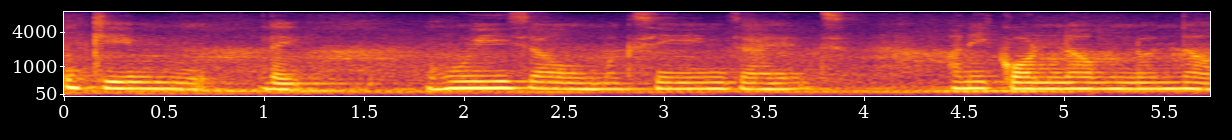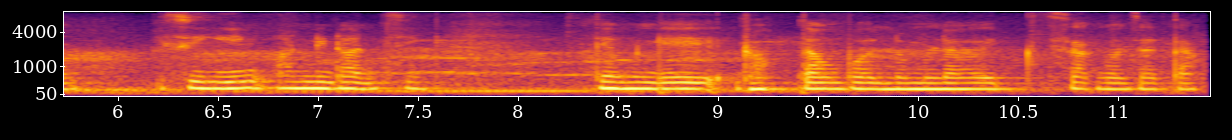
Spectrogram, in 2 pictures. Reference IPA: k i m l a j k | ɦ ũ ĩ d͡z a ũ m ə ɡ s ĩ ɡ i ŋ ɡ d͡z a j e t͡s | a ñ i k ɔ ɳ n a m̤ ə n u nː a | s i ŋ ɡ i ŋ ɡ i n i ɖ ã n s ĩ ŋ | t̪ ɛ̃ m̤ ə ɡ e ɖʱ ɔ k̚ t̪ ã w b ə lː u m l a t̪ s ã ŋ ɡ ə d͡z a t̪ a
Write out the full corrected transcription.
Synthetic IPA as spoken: k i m l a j k | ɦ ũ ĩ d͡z a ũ m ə ɡ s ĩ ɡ i ŋ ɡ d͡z a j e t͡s | a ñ i k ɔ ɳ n a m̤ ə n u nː a | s i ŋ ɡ i ŋ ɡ a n i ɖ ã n s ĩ ŋ | t̪ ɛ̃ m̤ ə ɡ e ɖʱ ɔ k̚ t̪ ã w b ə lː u m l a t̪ s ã ŋ ɡ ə d͡z a t̪ a

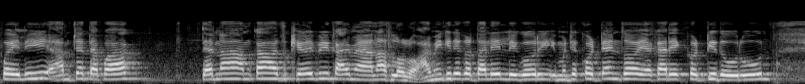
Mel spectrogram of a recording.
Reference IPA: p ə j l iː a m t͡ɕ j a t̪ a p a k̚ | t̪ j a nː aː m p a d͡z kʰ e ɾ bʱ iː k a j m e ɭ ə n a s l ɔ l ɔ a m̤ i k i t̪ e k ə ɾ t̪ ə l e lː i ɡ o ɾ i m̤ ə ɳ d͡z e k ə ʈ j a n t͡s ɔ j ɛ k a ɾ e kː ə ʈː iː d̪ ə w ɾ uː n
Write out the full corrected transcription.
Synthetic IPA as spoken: p ə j l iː a m t͡ɕ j a t̪ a p a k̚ | t̪ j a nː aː m k a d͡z kʰ e ɭ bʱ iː k a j m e ɭ a n a s l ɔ l ɔ a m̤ i k i t̪ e k ə ɾ t̪ a l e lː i ɡ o ɾ i m̤ ə ɳ d͡z e k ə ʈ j a n t͡s ɔ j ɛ k a ɾ e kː ə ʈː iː d̪ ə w ɾ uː n

